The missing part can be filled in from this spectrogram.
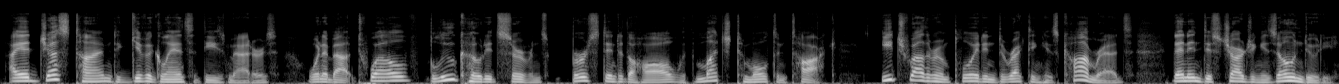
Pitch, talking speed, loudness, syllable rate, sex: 125 Hz, 175 wpm, -19 LUFS, 4.8 syllables/s, male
